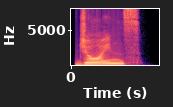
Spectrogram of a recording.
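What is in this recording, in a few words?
"joins", American English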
